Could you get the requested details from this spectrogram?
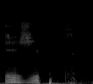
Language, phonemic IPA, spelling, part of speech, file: French, /e.ʒipt/, Égypte, proper noun, Fr-Égypte.oga
- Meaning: Egypt (a country in North Africa and West Asia)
